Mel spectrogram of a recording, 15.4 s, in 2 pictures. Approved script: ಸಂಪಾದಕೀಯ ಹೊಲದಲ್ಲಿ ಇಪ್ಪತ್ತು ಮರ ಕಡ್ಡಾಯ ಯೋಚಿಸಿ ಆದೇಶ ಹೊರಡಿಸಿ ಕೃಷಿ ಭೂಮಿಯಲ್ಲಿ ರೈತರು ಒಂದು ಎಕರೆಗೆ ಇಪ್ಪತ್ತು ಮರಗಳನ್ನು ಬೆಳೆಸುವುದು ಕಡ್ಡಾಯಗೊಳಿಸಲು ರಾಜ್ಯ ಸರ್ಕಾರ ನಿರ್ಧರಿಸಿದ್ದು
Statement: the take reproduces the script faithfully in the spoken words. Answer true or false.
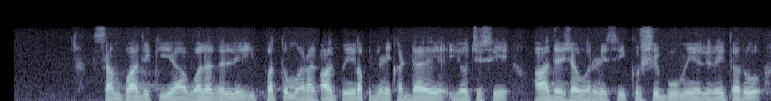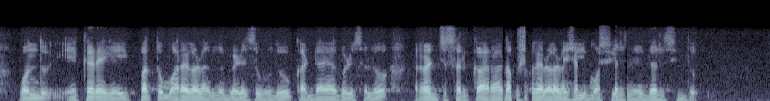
false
